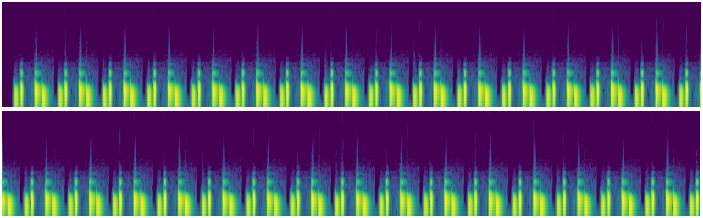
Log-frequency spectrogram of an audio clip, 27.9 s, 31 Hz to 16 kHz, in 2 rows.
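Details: Regular low-pitched heart sounds near 67 per minute with extra soft S3 and S4 sounds together, giving a quadruple-rhythm gallop; this combination often suggests underlying pathology such as congestive heart failure.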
